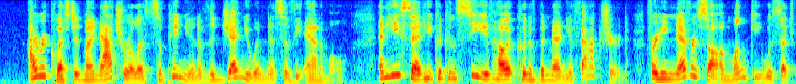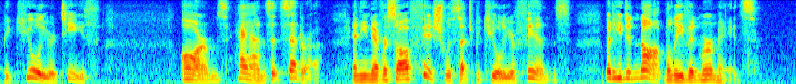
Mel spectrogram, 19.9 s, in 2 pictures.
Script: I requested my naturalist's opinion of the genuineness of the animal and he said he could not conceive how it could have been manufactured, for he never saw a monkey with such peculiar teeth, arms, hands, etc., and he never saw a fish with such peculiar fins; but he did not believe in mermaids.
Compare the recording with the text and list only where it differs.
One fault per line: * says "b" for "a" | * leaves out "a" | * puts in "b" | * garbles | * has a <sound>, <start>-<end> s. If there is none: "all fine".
* leaves out "not"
